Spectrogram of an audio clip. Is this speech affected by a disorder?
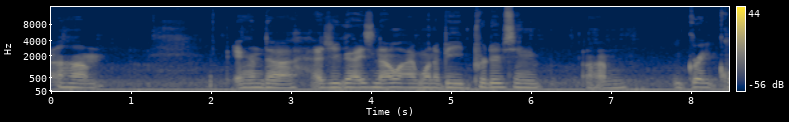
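Yes: cerebral palsy, mild.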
